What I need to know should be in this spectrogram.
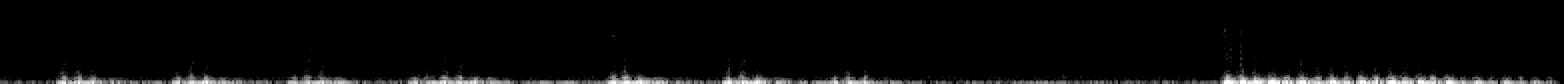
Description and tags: Sonido de una polilla aleteando
Sound of a moth fluttering
aleteo, buzzing, fluttering, insect, insecto, moth, polilla, zumbido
